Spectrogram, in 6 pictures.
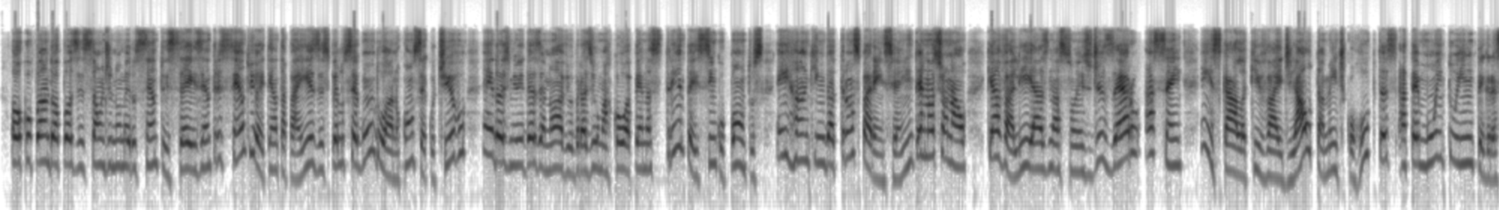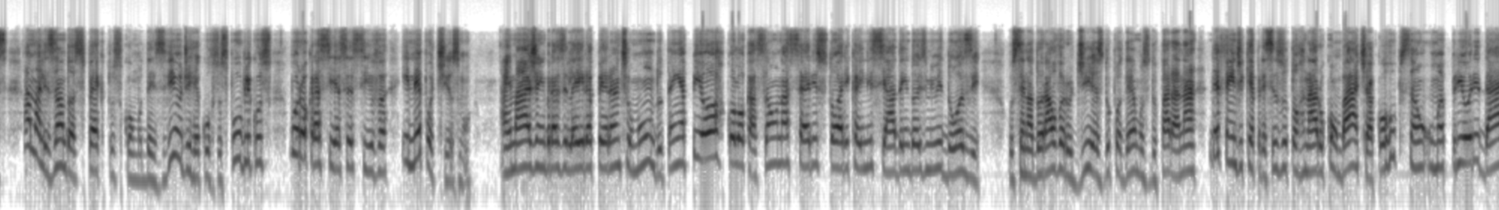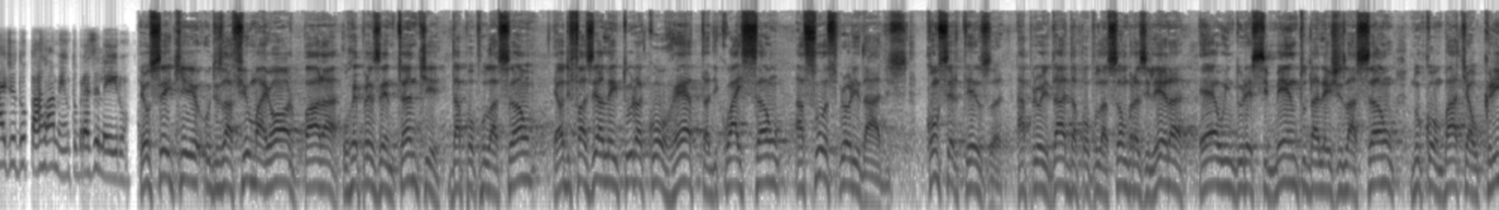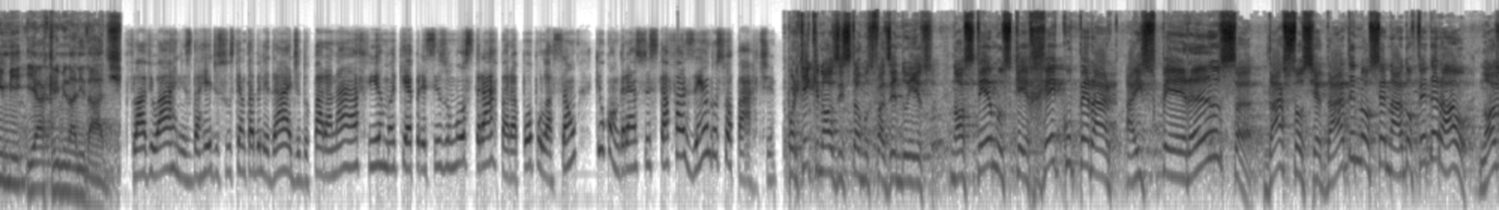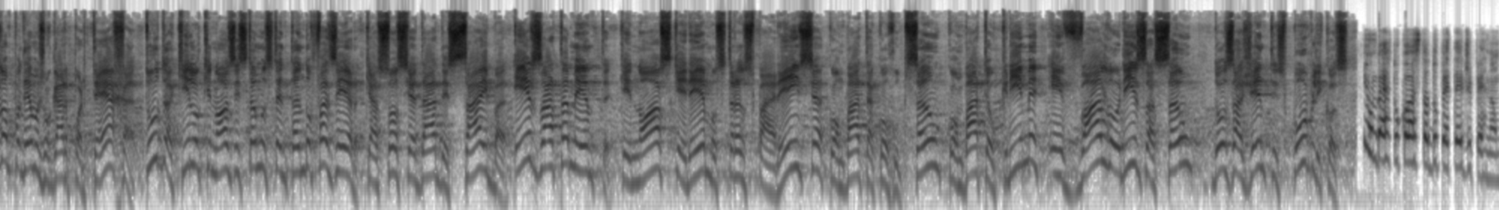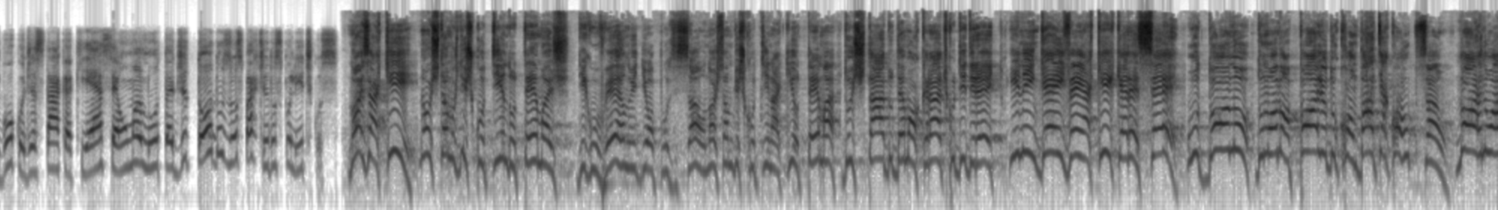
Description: O senador Álvaro Dias, do Podemos do Paraná, defende que é preciso tornar o combate à corrupção uma prioridade do parlamento brasileiro.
